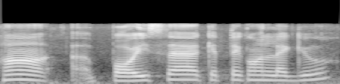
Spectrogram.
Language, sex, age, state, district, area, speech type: Odia, male, 18-30, Odisha, Jagatsinghpur, rural, spontaneous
